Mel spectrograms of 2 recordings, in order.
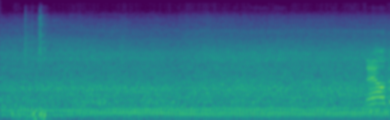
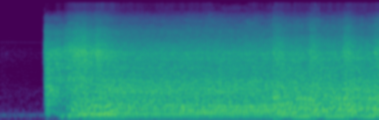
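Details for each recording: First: Snowblower with a small single-cylinder engine, after parts were cleaned and reassembled: it holds a steady, even drone with no surging or misses. It is now running normally. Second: Snowblower, reassembled after repair and test started before bolts fully in: catches and settles into a fast run, smooth at first, then the beat goes uneven with surging pulses; rough running, cause unknown.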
